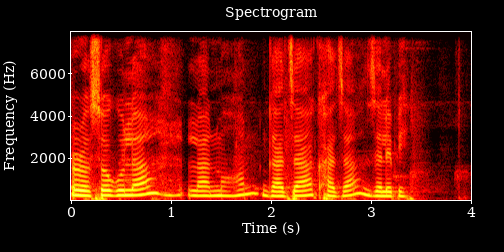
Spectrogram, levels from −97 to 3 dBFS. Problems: none marked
